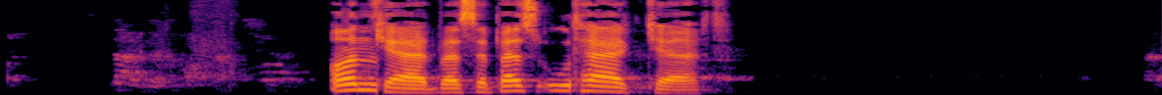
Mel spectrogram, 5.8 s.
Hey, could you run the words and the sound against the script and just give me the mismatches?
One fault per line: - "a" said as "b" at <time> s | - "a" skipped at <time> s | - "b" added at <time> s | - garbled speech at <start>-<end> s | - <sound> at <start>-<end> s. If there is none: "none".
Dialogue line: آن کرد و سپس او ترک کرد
none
